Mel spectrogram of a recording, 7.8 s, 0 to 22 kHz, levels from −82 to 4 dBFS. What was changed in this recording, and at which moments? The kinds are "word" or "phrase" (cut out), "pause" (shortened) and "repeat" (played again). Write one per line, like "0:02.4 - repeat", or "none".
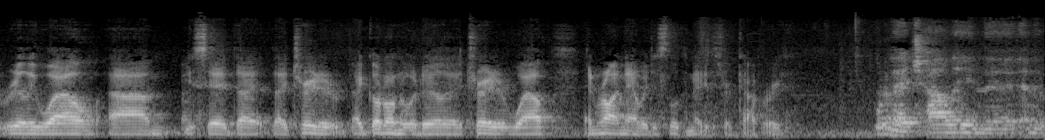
0:01.4 - word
